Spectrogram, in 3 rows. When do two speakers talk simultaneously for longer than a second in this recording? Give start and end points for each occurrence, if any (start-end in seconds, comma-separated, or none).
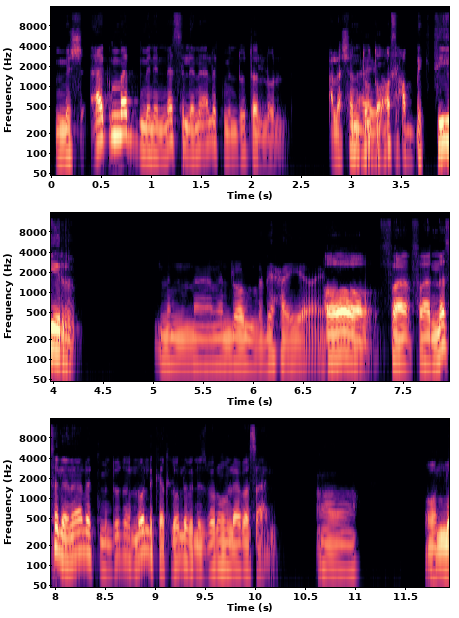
none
